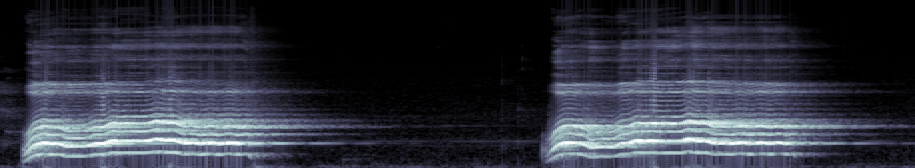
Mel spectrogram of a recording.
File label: reverb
